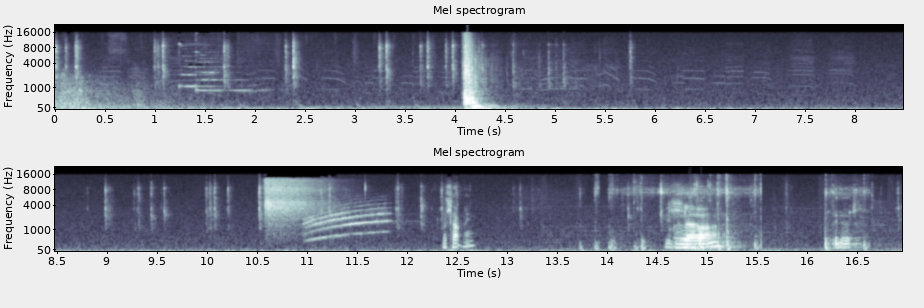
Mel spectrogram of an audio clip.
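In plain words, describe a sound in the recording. Short electronic game sounds blip, pop and whoosh now and then.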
